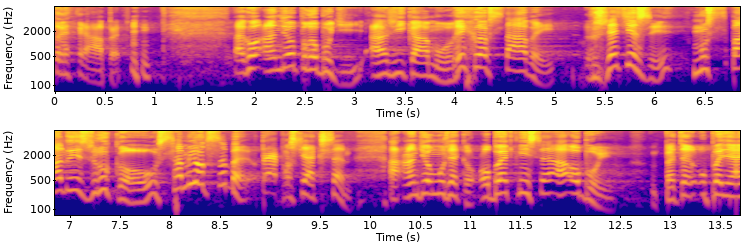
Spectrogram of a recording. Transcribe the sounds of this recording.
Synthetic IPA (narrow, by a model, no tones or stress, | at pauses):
t̪rxɾa̰ːpɛ̰ | t̪aɡɦo̞ʔaɲɟɛlpɾo̞buɟiːʔariːkaːmuɾɪxlɛfst̪aːvɛ̰j | r̝ɛcɛzɪ | muspadɪzɾukowsamɪot̪sɛbɛt̪ojɛpɾoscɛjaksɛnʔaʔaɲɟɛlmur̝ɛkl̩ʔobɛkɲiːsɛaʔobṵj | pɛt̪ɾuːpl̩ɲɛ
